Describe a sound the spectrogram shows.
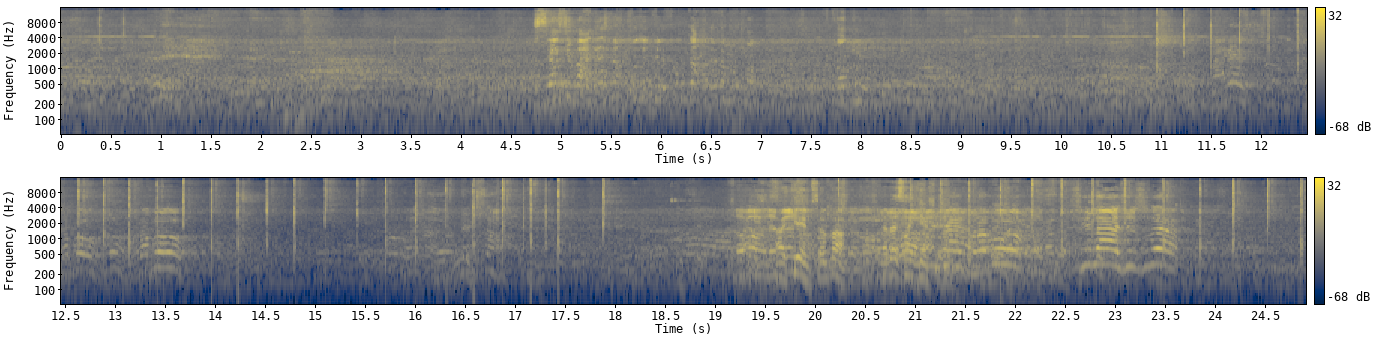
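A crowd of men talk and murmur close by, indoors.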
